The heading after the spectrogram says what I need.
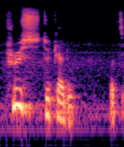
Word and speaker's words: plus: Plus de cadeaux. It's not like more gifts, it's like no more. Donc, we don't pronounce the S here.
